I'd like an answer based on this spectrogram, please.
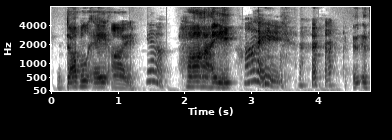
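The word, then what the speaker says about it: Hai: just individual words like shark in German it's hi hi not like high but High h a i same in Dutch but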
